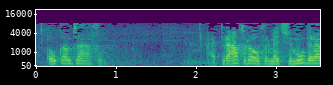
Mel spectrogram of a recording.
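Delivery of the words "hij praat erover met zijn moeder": usual speaking voice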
